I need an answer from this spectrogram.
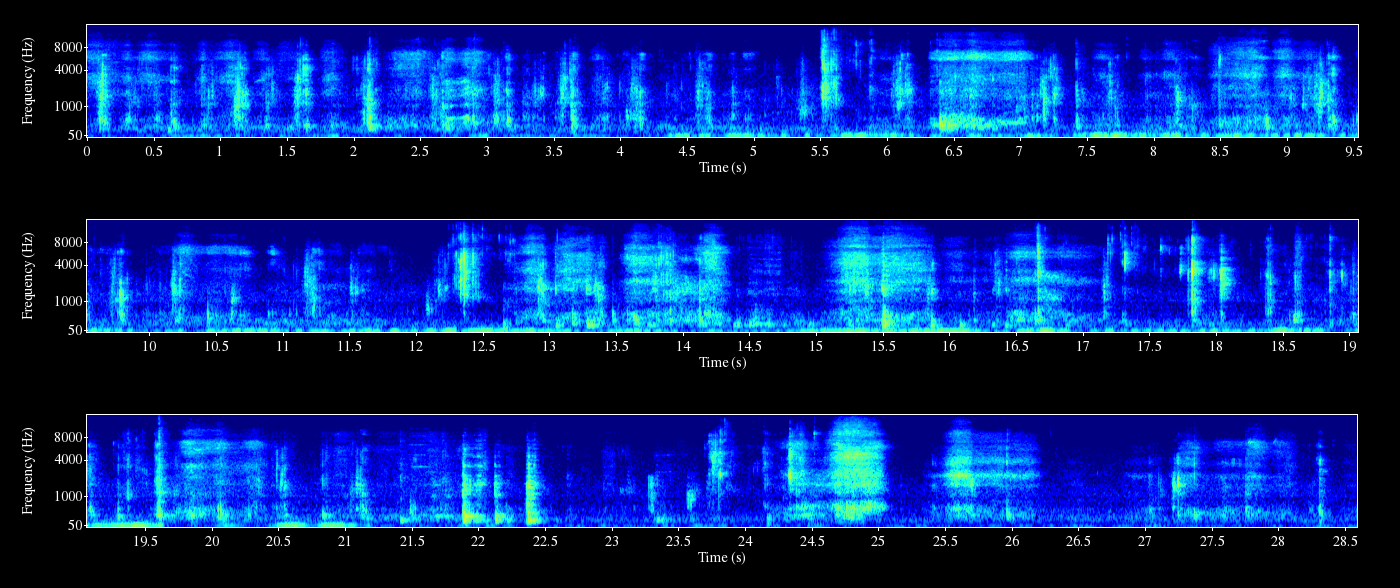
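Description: Close mouth sounds of a child eating rice and chicken curry with his hands: irregular chewing, lip smacks and small wet clicks.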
